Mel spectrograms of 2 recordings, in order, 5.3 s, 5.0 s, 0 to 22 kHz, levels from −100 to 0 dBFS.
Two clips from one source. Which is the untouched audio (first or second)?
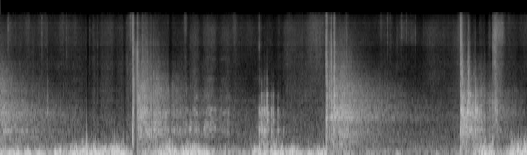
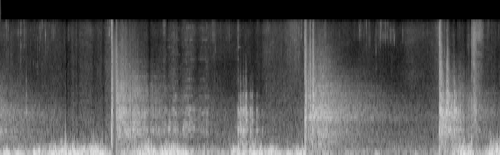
second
